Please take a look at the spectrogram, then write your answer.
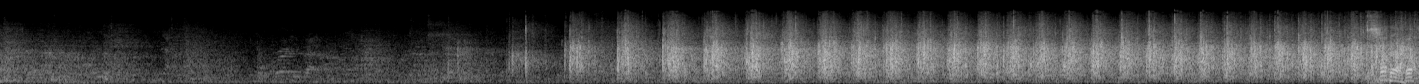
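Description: Crowd at the Metrodome during a Weber Cup bowling event breaks into rhythmic clapping that swells and grows loud, with a commentator talking over the first part.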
